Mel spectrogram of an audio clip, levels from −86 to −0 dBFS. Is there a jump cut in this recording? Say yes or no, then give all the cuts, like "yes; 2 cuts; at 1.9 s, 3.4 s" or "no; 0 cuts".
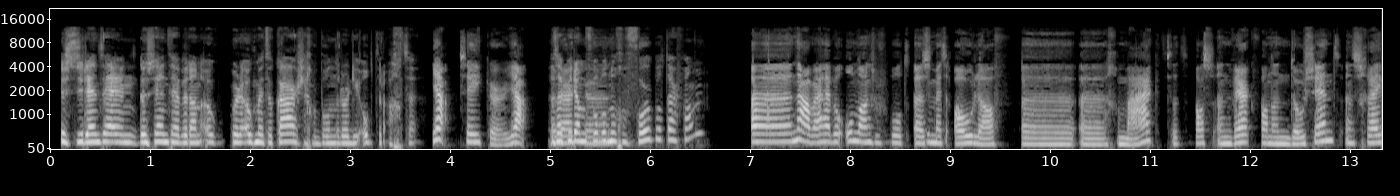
yes; 2 cuts; at 2.6 s, 8.8 s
